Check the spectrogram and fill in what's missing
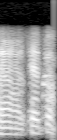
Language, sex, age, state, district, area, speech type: Bengali, male, 18-30, West Bengal, North 24 Parganas, urban, conversation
